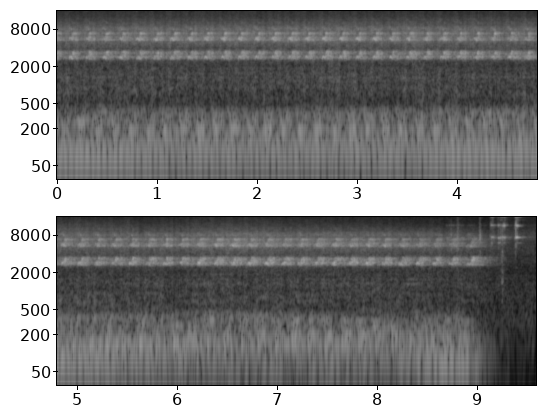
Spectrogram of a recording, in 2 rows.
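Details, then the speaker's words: Car with a 5.3 V8 swapped in for a 4.8, slightly cold, throttle held just above idle because there is no idle air control valve. Rhythmic screeching metallic squeal at about three pulses a second; owner suspects the starter or flex plate. "it's like a screeching squealing metal circular noise like R rhythmic it doesn't sound like it's no knocking no tapping nothing"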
